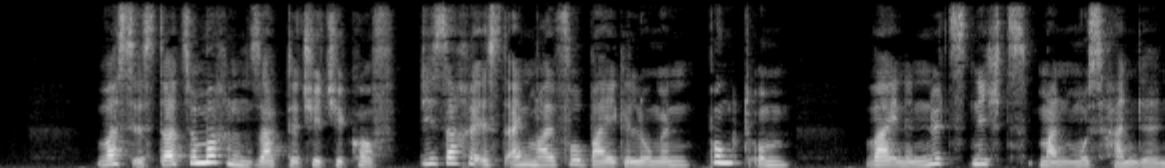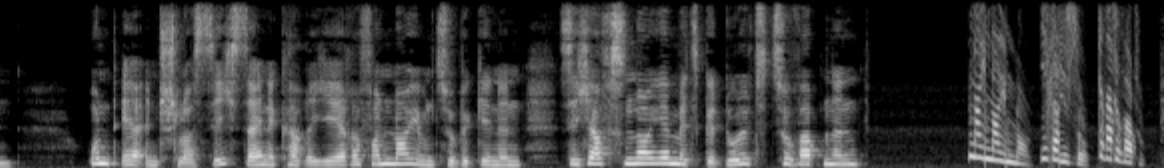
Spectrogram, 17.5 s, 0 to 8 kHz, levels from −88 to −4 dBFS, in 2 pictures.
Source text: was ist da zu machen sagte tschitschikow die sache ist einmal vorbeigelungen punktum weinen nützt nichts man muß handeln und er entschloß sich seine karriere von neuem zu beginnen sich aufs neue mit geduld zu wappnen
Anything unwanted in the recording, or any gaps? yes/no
yes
